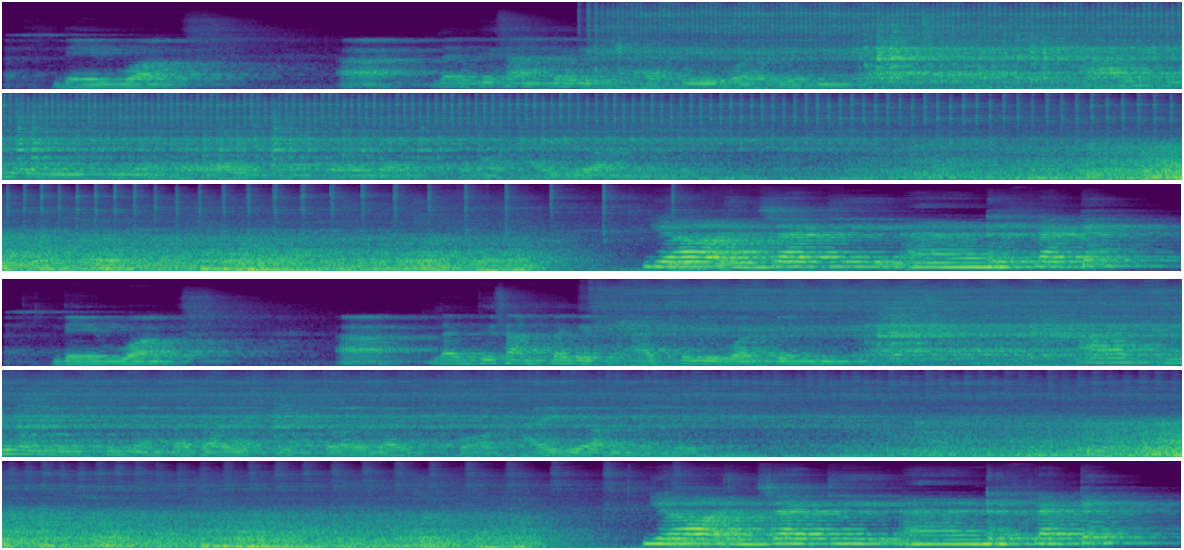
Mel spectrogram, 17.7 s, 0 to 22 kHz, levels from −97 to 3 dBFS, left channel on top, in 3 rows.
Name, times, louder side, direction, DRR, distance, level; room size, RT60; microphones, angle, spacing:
voice 1, 0.3-1.1 1.7-4.6 5.4-9.6, right 2 dB, 85° right, 1 dB, 0.4 m, -33 dB
Bicycle, 2.9-16.0, left 3 dB, 60° left, 0.4 m, -36 dB
sound 1, 8.2-14.4, left 1 dB, ahead, 0.7 m, -25 dB
voice 2, 15.0-17.3, right 1 dB, 35° right, -3 dB, 0.8 m, -19 dB
4.8 x 2.2 x 3.4 m, 1.3 s
head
